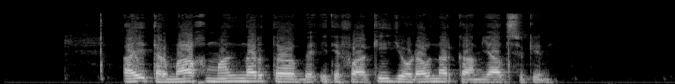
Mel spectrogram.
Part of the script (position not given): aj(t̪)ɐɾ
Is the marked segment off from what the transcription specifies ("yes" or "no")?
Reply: no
